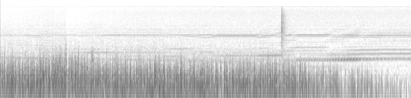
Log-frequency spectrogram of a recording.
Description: In this short fragment you can hear the PWM induced noise as the cheap brushless DC fan speed decreases.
